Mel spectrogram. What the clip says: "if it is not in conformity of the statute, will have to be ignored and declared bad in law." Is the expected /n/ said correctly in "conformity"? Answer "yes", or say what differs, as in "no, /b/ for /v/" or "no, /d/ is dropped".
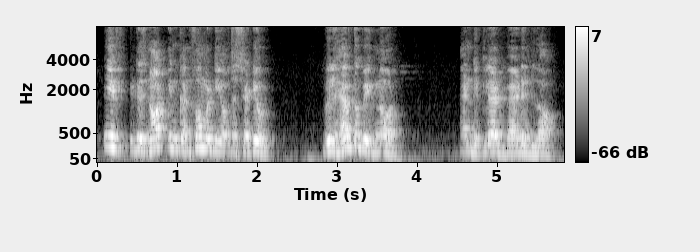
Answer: yes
